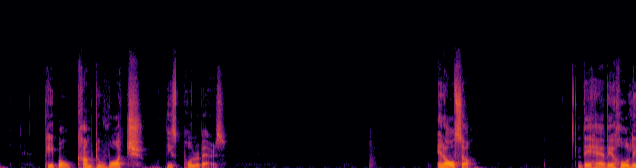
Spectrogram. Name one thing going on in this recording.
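A young man talks calmly and closely into a microphone, pausing now and then.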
